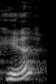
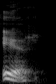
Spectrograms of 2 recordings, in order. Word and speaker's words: heir: इट्स नॉट हेयर, इट्स एयर, okay.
